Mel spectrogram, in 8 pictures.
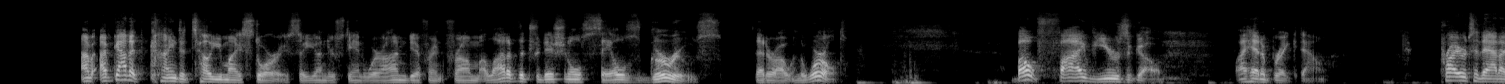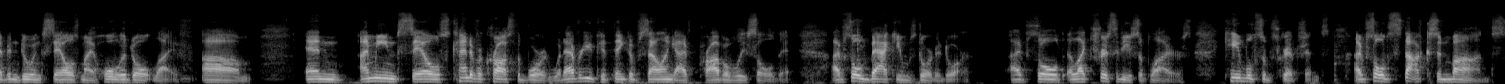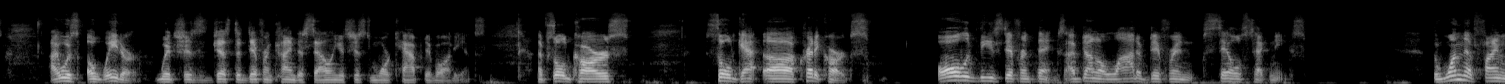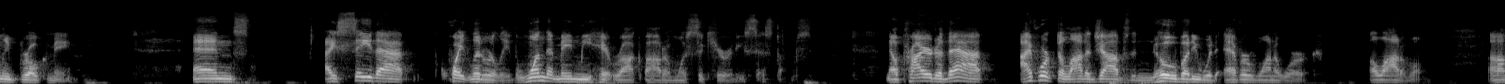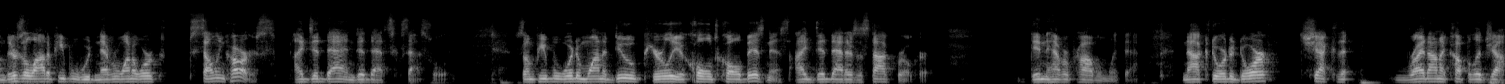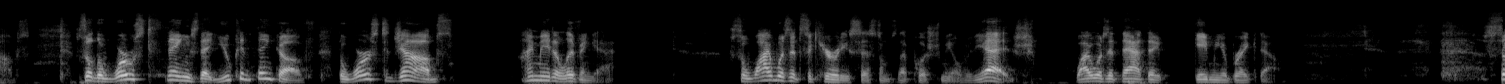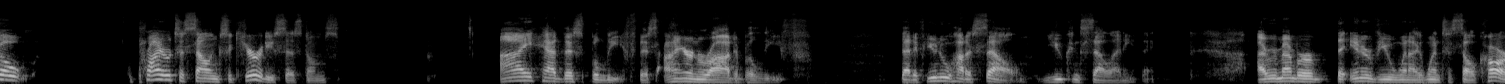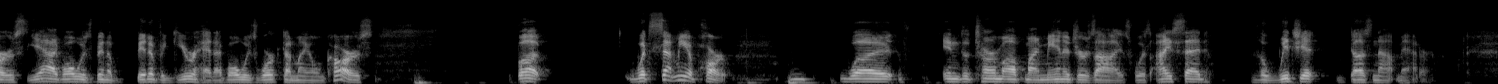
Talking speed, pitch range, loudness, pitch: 165 wpm, 105-135 Hz, -25 LUFS, 120 Hz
